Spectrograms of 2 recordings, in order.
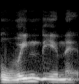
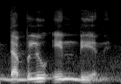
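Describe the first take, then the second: First: The first part sounds like the word 'win'. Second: The first part is the letter W, then 'in'. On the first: This is how the company name is usually said. "we pronounce it Win D N A" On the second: The name stands for wellness inside DNA. "it's actually W in D N A"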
